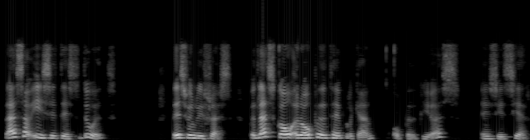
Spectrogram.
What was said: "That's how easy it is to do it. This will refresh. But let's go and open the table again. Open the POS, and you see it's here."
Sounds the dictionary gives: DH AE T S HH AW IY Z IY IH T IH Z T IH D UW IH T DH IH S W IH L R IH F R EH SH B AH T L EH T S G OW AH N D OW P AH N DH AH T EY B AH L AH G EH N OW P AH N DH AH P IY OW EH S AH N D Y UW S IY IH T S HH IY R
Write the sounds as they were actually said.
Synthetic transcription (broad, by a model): DH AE T S HH AW IY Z IY IH T IH Z T IH D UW IH T DH IH S W IH L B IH F R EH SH B AH T L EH T S G OW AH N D OW P AH N DH AH T EY B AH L AH G EH N OW P AH N DH AH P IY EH S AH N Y S IY IH T S HH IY R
